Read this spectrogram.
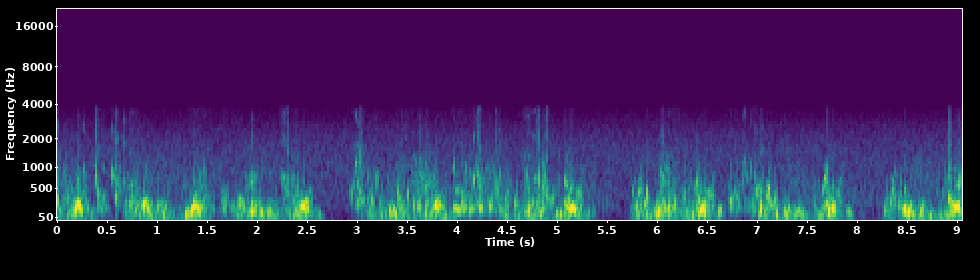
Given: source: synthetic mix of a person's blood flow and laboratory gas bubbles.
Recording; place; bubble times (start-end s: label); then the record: Doppler ultrasound of blood flow; precordium
0.00-0.87 s: bubbles
1.31-2.04 s: bubbles
2.23-2.45 s: bubbles
2.91-3.25 s: bubbles
3.37-3.86 s: bubbles
3.94-4.50 s: bubbles
4.64-4.99 s: bubbles
5.04-5.16 s: bubbles
5.95-6.45 s: bubbles
6.69-7.19 s: bubbles
8.85-9.06 s: bubbles
From the record:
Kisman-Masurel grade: 333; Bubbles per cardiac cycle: rolling drumbeat, 9 or more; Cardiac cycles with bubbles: 50 to 99%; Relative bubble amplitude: loud (0.450 to 0.775); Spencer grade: 3 (all of the cardiac periods contain showers or single bubble signals, but not dominating or overriding the cardiac motion signals); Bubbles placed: anywhere in the cardiac cycle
